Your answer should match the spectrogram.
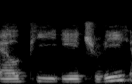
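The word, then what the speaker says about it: ALPHV: and a v but according to the ransomware group itself it's actually Al PV and it's sort of Russian it's pronounce like if you say the word Alpha with a Russian accent for Alpha that made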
